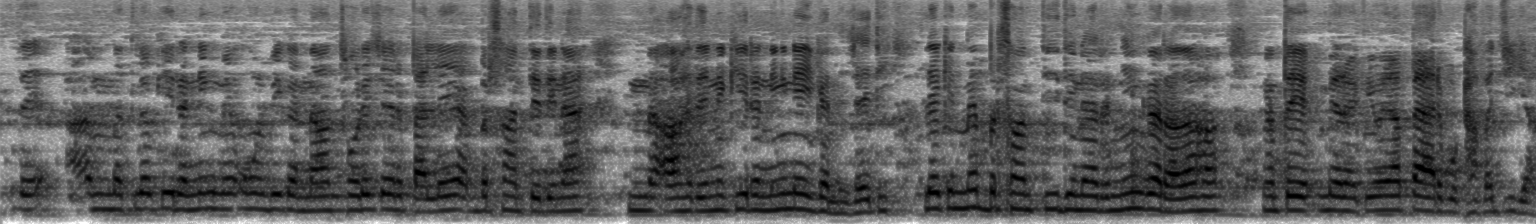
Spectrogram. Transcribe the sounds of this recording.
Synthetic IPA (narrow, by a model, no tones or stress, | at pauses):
t̪eːmət̪ləb̚kɪɾənɪ̃ŋɡmɛ̃ːʔoːnʋiːkəɾnaːt̪ʰoːɽeːt͡ʃeːɾpɛːleːbəɾsãːnt̪iːd̪ɪnɛː | aːd̪eːnekɪɾənɪ̃ŋɡnẽĩːɡəniːt͡ʃaːiːd̪iː | leːkɪnmɛ̃ːbəɾsaːnt̪iːd̪ɪnɛːɾənɪŋɡkəɾaːd̪aːɦaː | t̪eːmeːɾaːkeɦoːjaːpɛːɾpuːʈʰːaːpəd͡ʒiːaː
